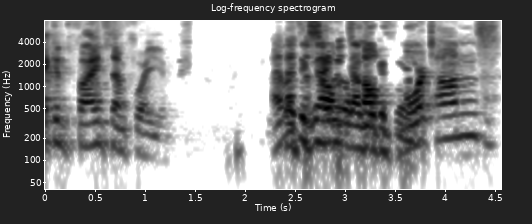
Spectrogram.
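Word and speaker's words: Morton's: find some for you more tons more tons okay a lot of a lot of people pronounce it mortens but are they okay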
